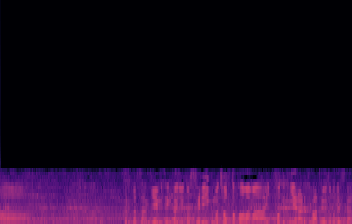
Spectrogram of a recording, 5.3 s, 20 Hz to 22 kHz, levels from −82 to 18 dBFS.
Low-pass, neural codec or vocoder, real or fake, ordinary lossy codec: 5.4 kHz; none; real; none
